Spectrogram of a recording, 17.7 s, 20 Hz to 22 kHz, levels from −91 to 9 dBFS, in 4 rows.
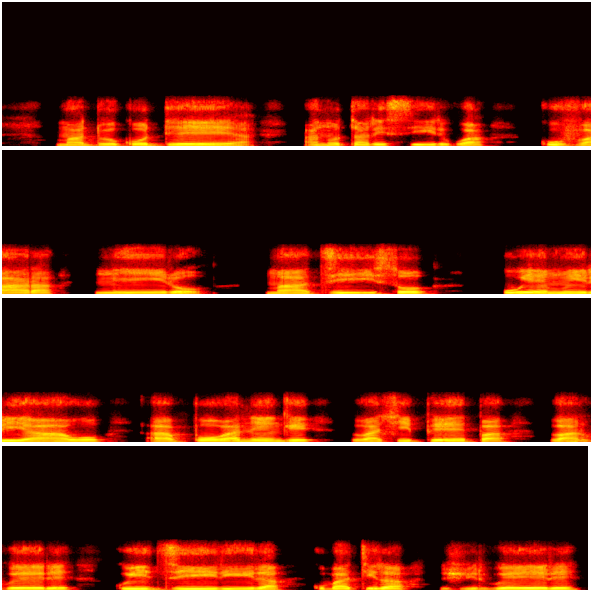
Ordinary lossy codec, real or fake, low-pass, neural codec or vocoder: Opus, 32 kbps; fake; 7.2 kHz; codec, 16 kHz in and 24 kHz out, 1 kbps, XY-Tokenizer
